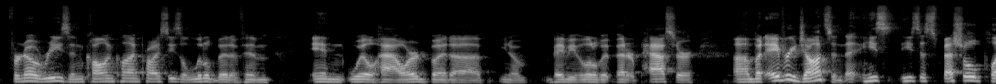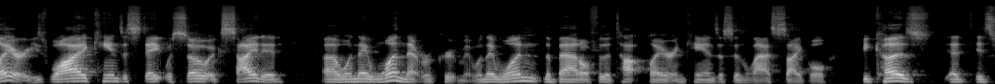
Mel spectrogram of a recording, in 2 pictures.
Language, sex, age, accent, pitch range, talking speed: English, male, 20-39, American, 115-145 Hz, 195 wpm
